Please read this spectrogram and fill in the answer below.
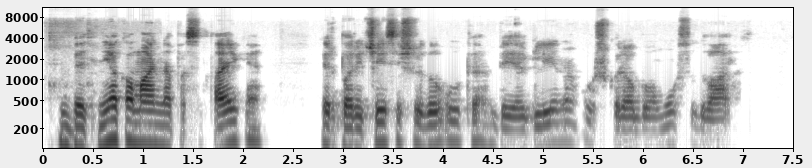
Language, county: Lithuanian, Kaunas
